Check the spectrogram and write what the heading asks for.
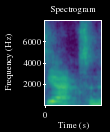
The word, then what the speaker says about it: Yaxon: It's pronounced Yaxon, isn't it?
